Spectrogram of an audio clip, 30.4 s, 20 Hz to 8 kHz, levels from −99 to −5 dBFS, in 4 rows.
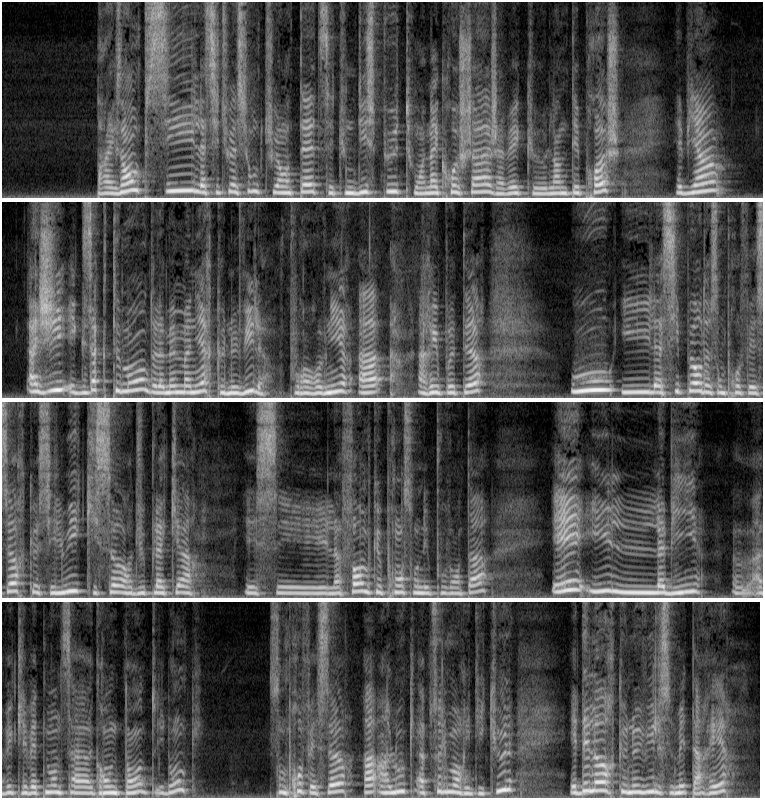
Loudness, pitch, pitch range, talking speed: -22 LUFS, 265 Hz, 245-300 Hz, 175 wpm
